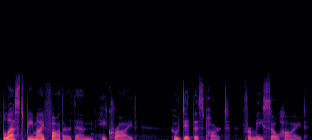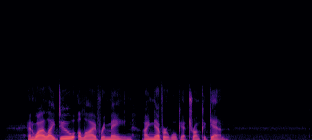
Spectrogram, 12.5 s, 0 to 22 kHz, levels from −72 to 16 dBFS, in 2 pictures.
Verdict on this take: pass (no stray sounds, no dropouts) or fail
pass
